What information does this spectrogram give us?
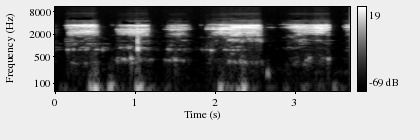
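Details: Owl at its nest before dawn on April 4, 2012, amid comings and goings with rabbits: raspy, hissing screeches of varied length, one long and drawn out, mixed with low thumps and rustling movement.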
